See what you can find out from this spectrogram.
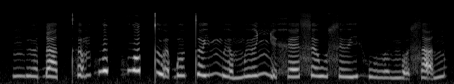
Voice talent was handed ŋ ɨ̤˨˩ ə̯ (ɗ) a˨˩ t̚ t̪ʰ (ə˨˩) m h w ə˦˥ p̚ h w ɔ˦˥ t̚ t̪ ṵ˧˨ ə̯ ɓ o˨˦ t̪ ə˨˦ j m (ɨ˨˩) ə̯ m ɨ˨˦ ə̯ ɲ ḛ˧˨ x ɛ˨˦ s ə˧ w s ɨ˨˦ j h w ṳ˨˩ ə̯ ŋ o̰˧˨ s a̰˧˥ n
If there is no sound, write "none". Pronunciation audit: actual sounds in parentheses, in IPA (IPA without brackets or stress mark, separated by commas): ɗ, ə̰˧˥, ɨ˧˩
